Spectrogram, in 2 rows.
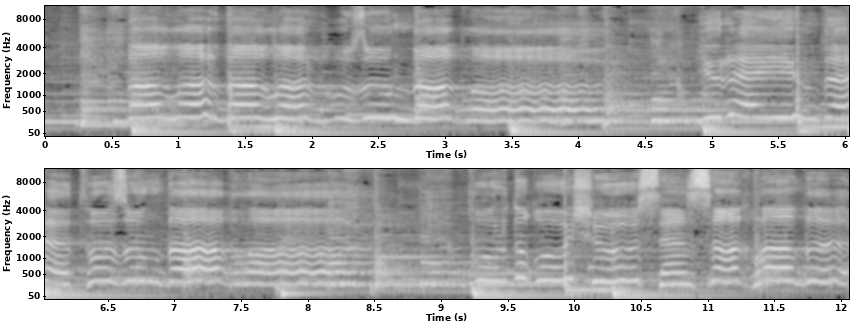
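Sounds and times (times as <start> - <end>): plucked string instruments: 0.0 - 12.0.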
